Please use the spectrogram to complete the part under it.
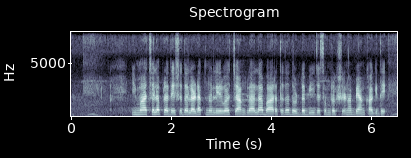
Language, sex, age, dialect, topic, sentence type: Kannada, female, 31-35, Mysore Kannada, agriculture, statement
